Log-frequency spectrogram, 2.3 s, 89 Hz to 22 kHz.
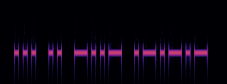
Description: Morse code, heard as a keyed tone, about 28 wpm, 700 Hz. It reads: SIX.
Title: Pangram Challenge v2 - 28wpm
